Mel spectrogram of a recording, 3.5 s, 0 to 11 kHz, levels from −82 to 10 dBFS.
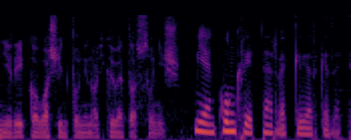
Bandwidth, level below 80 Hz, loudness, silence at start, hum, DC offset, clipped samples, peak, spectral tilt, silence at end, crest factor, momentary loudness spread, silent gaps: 7.6 kHz; -62 dBFS; -39 LUFS; 0 s; none; under 0.1%; under 0.1%; -20 dBFS; -5.5 dB/octave; 0 s; 18 dB; 13 LU; none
